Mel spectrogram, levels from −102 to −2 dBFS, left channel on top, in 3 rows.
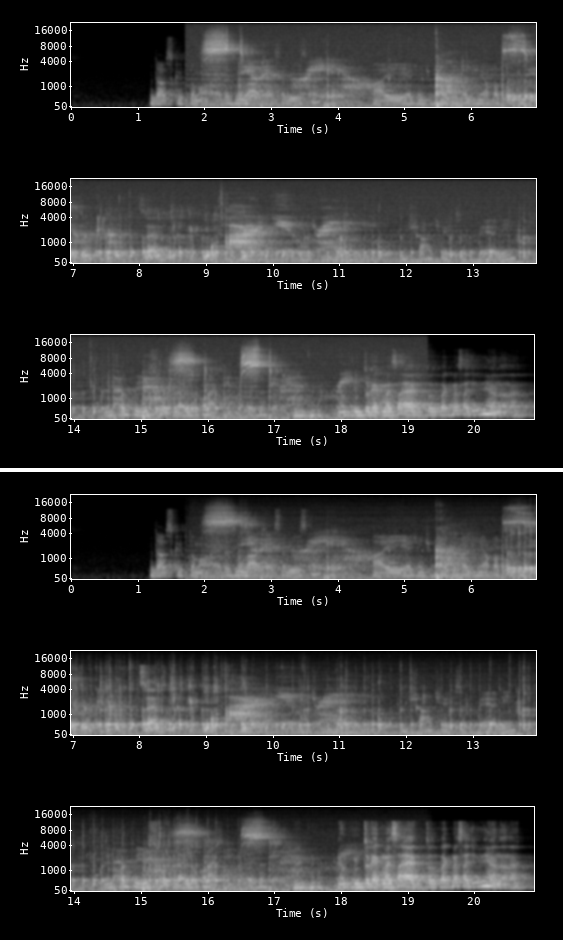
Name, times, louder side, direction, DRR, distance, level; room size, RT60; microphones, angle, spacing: voice 1, 1.2-3.8 4.5-7.3 9.0-10.1 10.4-11.6 11.9-13.7 14.4-16.9 17.3-17.8, equal, 10° right, 8 dB, 1.1 m, -39 dB
Whispering, 1.7-19.3, left 5 dB, 65° left, 4.5 m, -35 dB
Gurgling / Sink (filling or washing) / Trickle dribble, 6.5-18.2 18.5-18.8 19.1-19.2, right 2 dB, 70° right, 1.8 m, -34 dB
voice 2, 8.0-8.5 17.9-20.7, right 2 dB, 90° right, 6 dB, 2.5 m, -29 dB
sound 1, 10.6-19.0, equal, 35° right, 2.7 m, -50 dB
28.5 x 25.5 x 7.2 m, 1.2 s
head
